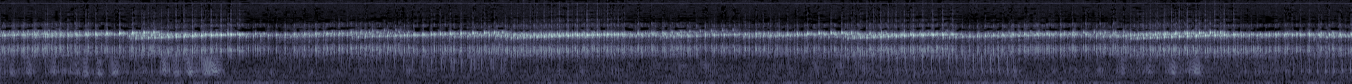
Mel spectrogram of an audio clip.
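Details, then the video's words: Frog chorus in spring from the Sandhills of Nebraska, rolling dunes dotted with small lakes and ponds where waterfowl roost at dusk; a dense, continuous high trilling band with slowly rising and falling pulses, repeated swells every couple of seconds. "RELAXING SOUNDS OF FROGS"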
